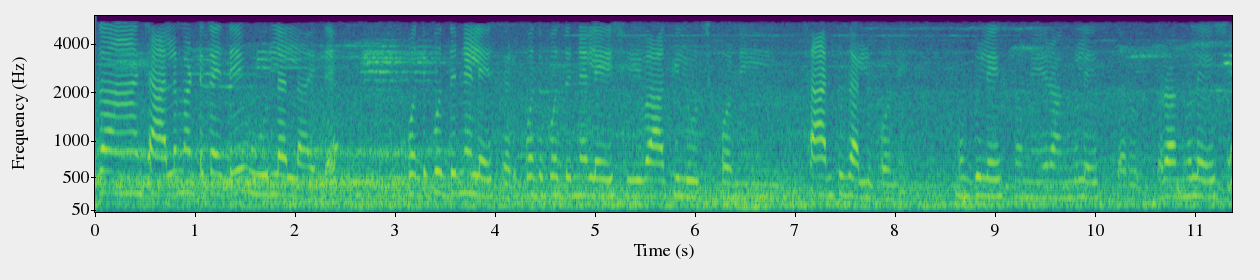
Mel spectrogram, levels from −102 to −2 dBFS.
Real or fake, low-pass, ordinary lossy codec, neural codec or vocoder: real; 5.4 kHz; MP3, 48 kbps; none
